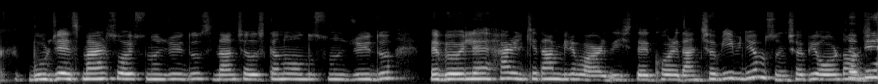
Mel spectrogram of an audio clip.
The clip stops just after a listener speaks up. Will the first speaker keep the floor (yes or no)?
no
